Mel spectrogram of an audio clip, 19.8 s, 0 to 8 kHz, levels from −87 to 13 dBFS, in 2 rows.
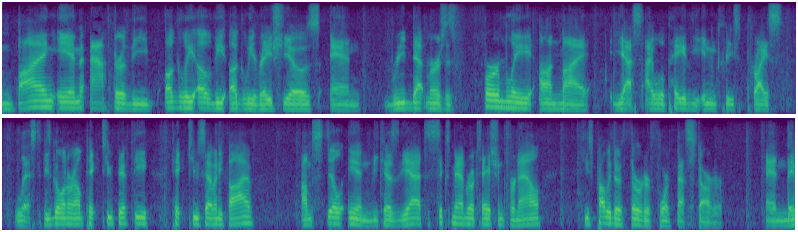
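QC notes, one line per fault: Throughout: AMR wideband (HD Voice) codec. Rough, raspy speech fits a low rate near 8.85 kbit/s. Spectrogram shows harmonic detail ending near 6.4 kHz, with a diffuse noise band to 7 kHz.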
